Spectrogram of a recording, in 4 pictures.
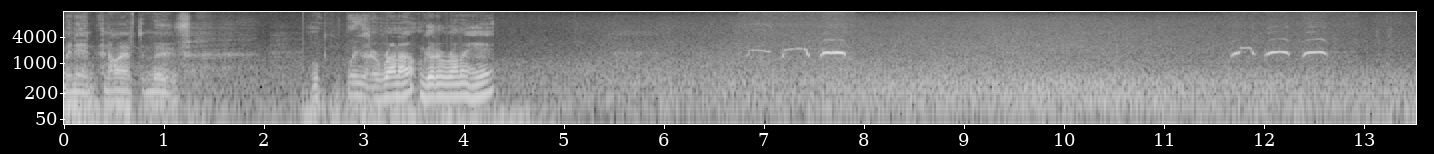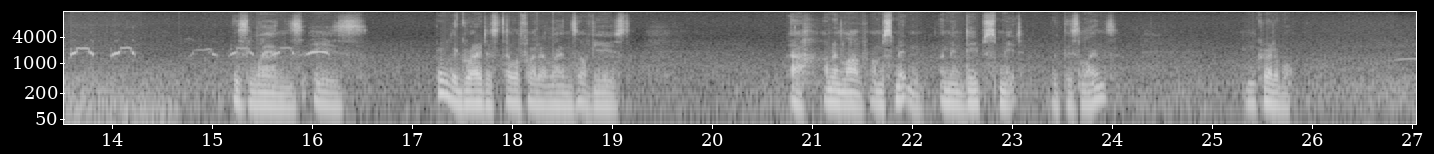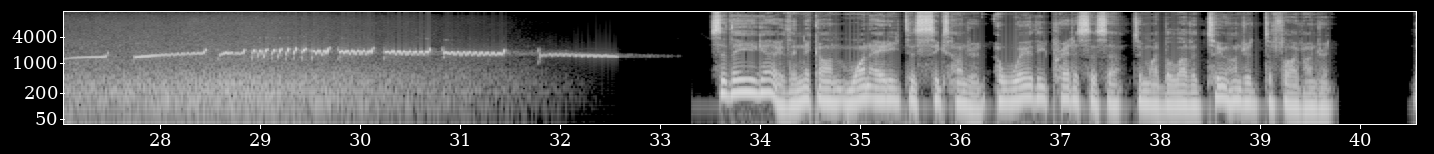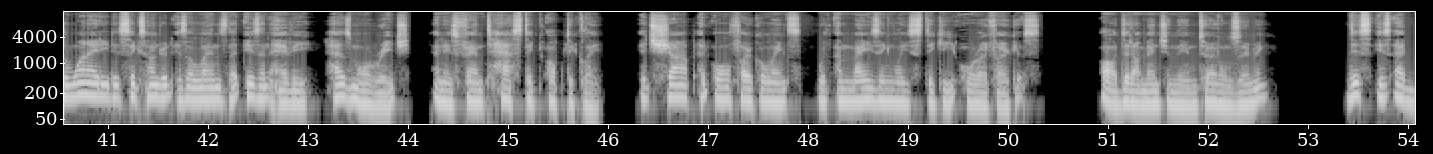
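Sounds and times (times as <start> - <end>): wind: 0.0 - 32.6, 33.4 - 39.8, 40.5 - 52.7, 53.4 - 54.0
shallow water washing: 2.9 - 30.3
shorebird whistled calls: 6.8 - 7.9, 11.6 - 12.8, 13.5 - 16.3, 26.7 - 32.9.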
